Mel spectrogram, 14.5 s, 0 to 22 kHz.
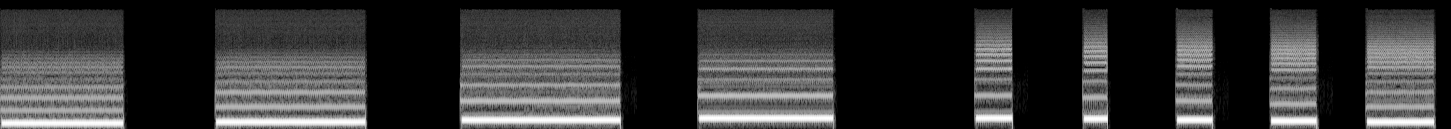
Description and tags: Subosc+Saro 023
Another set of monotron dirty beeps. Processed by a virtual signal chain. The sound is not completly stable and there is some texture to each beep.
The headphones output from the monotron was fed into the mic input on my laptop soundcard. The sound was frequency split with the lower frequencies triggering a Tracker (free VST effect from mda @ smartelectronix, tuned as a suboscillator).
I think for this one also the higher frequencies were fed to Saro (a free VST amp sim by antti @ smartelectronix).
antti, beep, bleep, distortion, electronic, korg, mda, monotron-duo, overdrive, saro, smartelectronix, tracker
